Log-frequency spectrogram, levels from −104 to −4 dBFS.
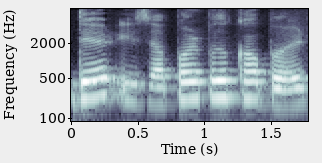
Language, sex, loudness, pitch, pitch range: English, female, -14 LUFS, 215 Hz, 175-220 Hz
